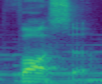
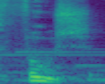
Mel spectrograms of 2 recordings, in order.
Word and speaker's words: fossa: But if you follow the Attenborough rule, Sir David would have had you saying Fossa. What if I told you both are technically wrong? Cause their name comes from the original Malagasy word, and apparently the correct way to say it is foosh, like foosh, with a performance anxiety at the end. Experts feel free to correct me, but apparently that is the closest to the OG Malagasy pronunciation.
